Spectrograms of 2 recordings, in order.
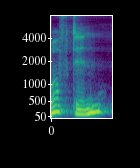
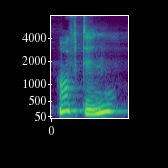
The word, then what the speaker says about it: often: Often can be pronounced 2 ways, by pronouncing the T, often, or by not pronouncing the T, often. Both forms are correct and depend on where you live.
